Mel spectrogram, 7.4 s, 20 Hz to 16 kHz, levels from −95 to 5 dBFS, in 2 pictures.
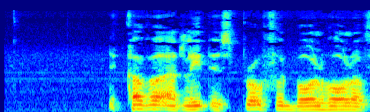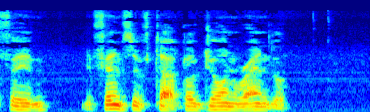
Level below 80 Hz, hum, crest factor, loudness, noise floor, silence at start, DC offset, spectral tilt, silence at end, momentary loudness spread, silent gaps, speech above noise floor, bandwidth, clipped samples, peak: -58 dBFS; none; 20 dB; -20 LUFS; -62 dBFS; 1.1 s; under 0.1%; -7 dB/octave; 0.85 s; 16 LU; none; 42 dB; 11.5 kHz; under 0.1%; 0 dBFS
